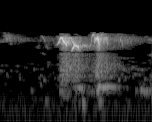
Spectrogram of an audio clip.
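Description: A bird chirping: a short run of quick, high chirps about a second in, lasting under a second.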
